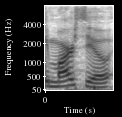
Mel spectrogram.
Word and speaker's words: Marcio: I'll say Markio, and then you'll say Marcio, and then I called him Marcio for a week, and he's like, dude, it's Markio.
